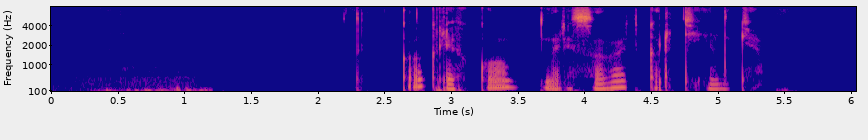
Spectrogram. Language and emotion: Russian, sad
